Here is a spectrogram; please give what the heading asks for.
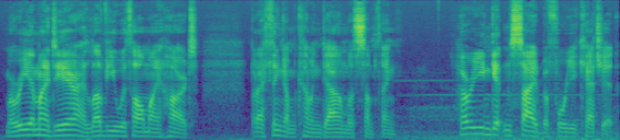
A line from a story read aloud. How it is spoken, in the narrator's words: Preston said in a wavering tone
